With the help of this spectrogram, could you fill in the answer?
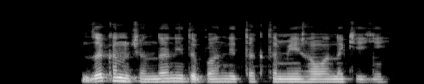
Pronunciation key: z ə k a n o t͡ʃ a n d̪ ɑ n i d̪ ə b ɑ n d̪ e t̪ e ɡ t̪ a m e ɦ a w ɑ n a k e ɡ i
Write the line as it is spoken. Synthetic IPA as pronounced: z ə k a n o t͡ʃ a n d̪ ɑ n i d̪ ə b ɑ n d̪ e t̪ a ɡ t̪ a m e ɦ a w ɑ n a k e ɡ i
